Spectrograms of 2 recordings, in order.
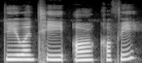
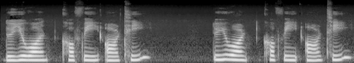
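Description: First: Higher and louder, "you" stressed, rising at the end; lifted choice question. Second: "want" stressed, rising on "tea"; choice question tune. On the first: Teacher contrasting the tune of a choice question. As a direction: lift the whole question and rise at the end. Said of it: "teacher repeats with rise". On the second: Teacher showing the other order of a choice question. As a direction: rise through the choice with weight on "want". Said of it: "หรือ". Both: Shown as a demonstration.

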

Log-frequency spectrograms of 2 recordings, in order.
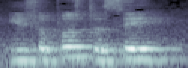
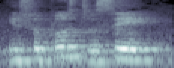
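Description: Both takes have the same delivery.

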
